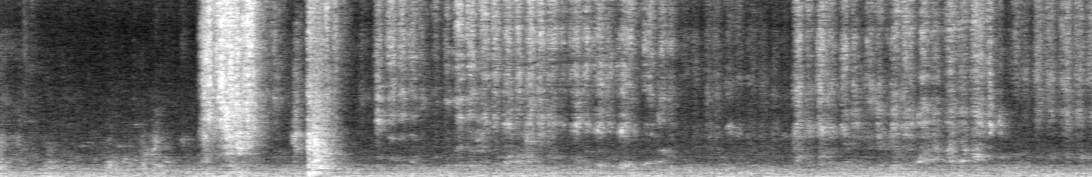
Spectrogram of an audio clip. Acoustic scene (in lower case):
restroom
